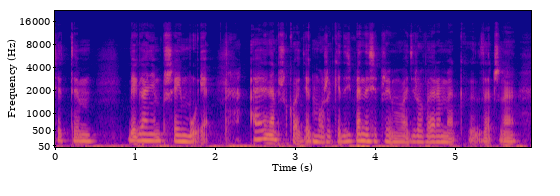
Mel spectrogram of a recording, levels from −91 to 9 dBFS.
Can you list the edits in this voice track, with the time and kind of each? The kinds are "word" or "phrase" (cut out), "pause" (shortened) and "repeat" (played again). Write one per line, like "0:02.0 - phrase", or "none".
0:03.2 - phrase

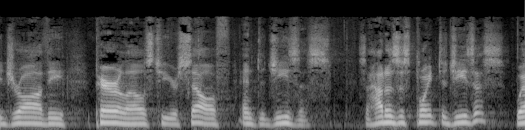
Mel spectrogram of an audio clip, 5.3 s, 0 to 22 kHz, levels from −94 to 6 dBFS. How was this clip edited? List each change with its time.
0:02.3 - pause

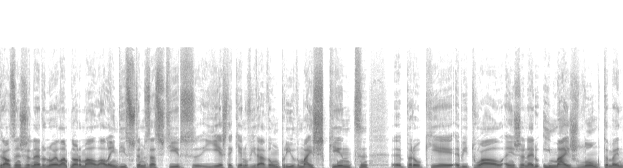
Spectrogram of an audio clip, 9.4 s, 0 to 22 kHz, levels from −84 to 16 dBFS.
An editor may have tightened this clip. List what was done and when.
0:01.0 - word

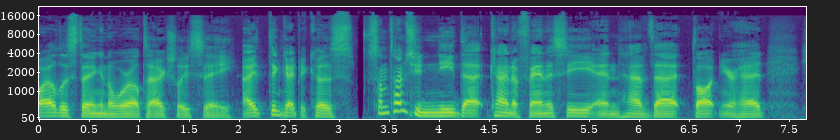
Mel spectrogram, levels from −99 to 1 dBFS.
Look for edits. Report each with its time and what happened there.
0:02.6 - phrase

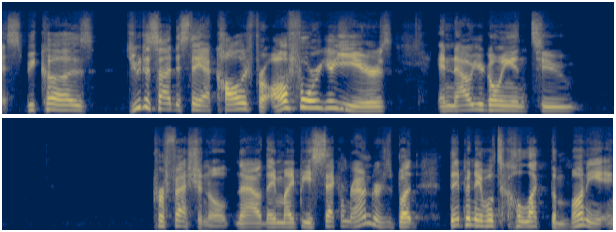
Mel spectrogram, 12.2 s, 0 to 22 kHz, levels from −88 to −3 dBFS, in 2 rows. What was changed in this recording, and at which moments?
0:01.1 - pause

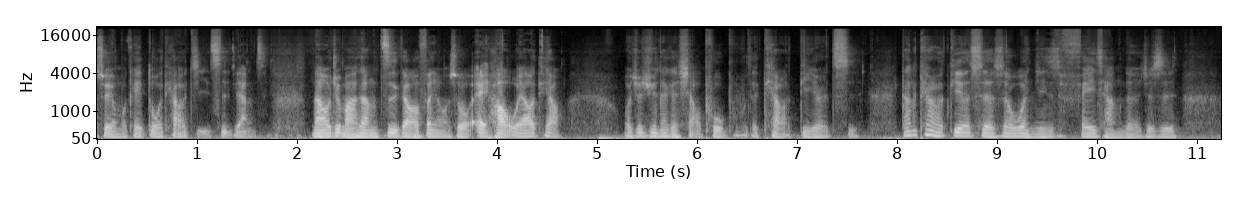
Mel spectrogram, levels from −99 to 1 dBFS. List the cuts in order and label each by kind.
none

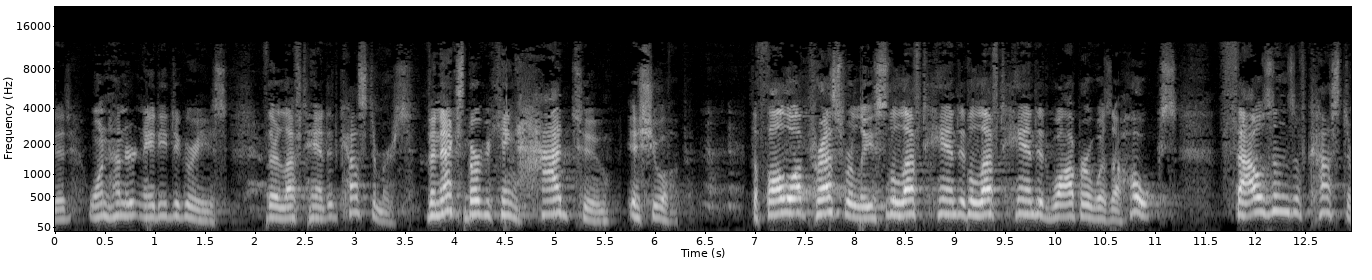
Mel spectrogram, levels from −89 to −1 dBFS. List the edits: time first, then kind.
0:02.1 - phrase
0:03.7 - pause
0:04.1 - word
0:05.7 - pause
0:06.2 - word
0:06.9 - pause
0:08.3 - phrase
0:09.1 - repeat

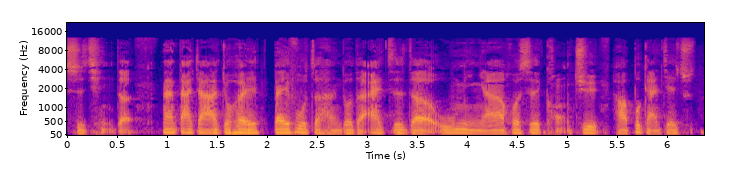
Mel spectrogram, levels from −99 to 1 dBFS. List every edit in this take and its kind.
0:02.0 - pause
0:05.4 - pause

